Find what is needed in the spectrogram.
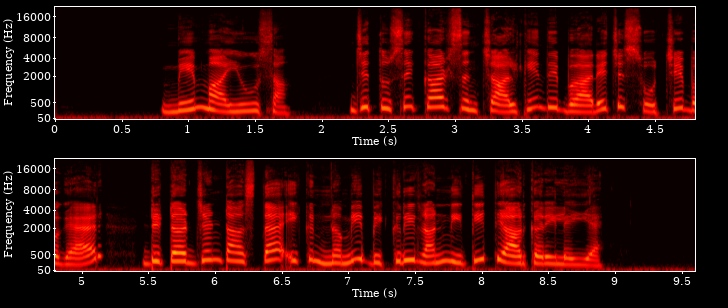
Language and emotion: Dogri, disgusted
